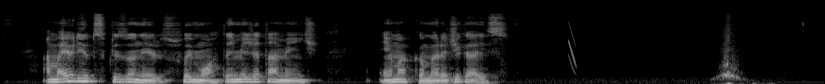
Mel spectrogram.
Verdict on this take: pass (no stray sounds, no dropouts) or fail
fail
